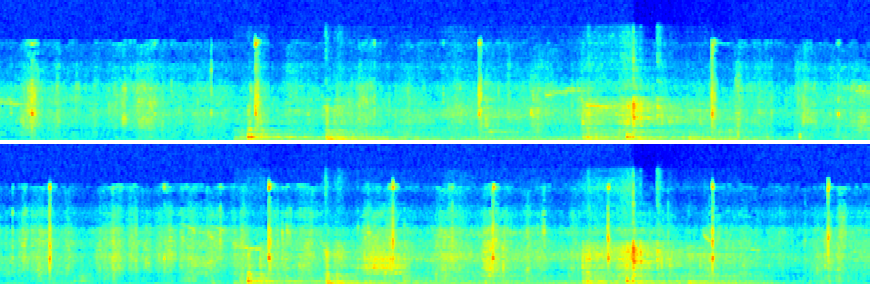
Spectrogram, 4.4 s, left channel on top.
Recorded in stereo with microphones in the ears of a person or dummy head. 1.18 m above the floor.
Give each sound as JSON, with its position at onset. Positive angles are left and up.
{"t": 1.2, "sound": "a squeak", "side_deg": -15, "distance_m": 0.5}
